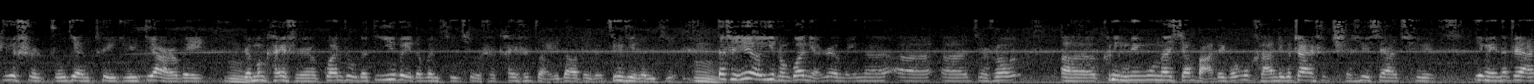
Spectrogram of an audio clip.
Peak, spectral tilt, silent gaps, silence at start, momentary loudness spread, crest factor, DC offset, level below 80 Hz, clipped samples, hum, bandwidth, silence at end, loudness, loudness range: -10 dBFS; -5 dB/octave; none; 0 s; 9 LU; 16 dB; under 0.1%; -60 dBFS; under 0.1%; none; 8.8 kHz; 0 s; -26 LUFS; 3 LU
